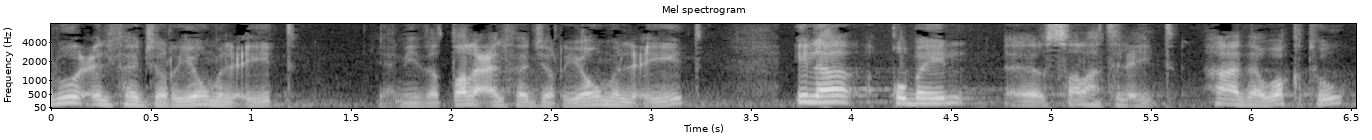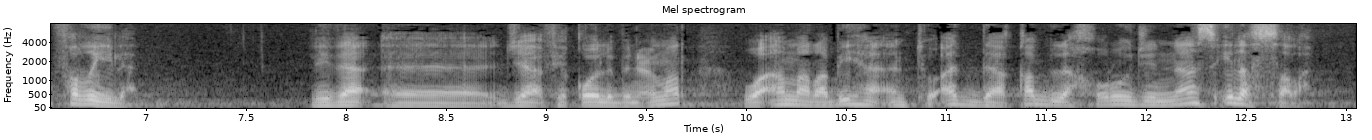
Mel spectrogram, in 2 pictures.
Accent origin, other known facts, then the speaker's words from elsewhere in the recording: Kuwait; عندنا في الكويت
